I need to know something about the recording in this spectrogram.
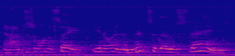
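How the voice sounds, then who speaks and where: A middle-aged man, a pastor, preaching a casual sermon with a hoarse voice that he is losing, folksy and animated in his stories. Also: fast, roomy sound, a little hiss or hum, poor audio. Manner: folksy, animated storytelling with rising pitch in anecdotes. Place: church.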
